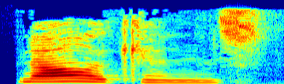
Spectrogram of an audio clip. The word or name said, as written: Nollekens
